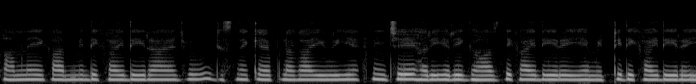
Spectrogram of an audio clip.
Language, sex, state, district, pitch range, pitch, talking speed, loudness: Hindi, female, Bihar, Sitamarhi, 215-225 Hz, 220 Hz, 215 wpm, -30 LUFS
